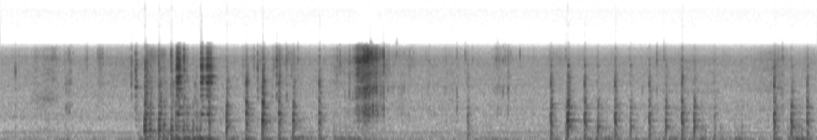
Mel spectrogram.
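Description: Irregular light clicks and knocks of metal and handling as the steel crankshaft end of a seized Tecumseh tiller engine is worked by hand to check for play in its bearing, with a short rustle about five and a half seconds in.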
